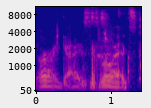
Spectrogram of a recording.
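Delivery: calming. Retold or imitated. Sober friend calming them down.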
